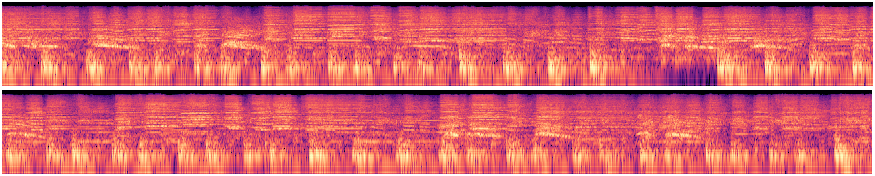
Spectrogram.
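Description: Brass band playing caporales music, brass over a steady bass-drum beat. The bass and drums drop out briefly about seven seconds in, then come back.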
